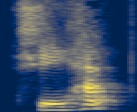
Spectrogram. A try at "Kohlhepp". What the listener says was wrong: just got the first letter wrong. It's fine.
